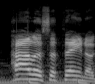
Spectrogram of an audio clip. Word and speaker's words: Pallas Athena: Palace Athena, god of wisdom, warfare, handiccraft, guardian of heroes, protector of Athens and the silliest boy in all of Olympus.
